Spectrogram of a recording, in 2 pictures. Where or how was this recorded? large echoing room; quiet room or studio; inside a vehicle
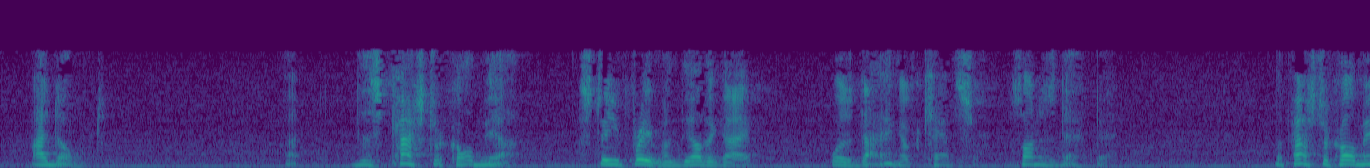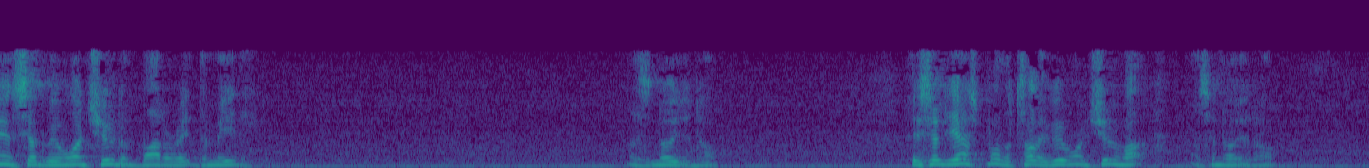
large echoing room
